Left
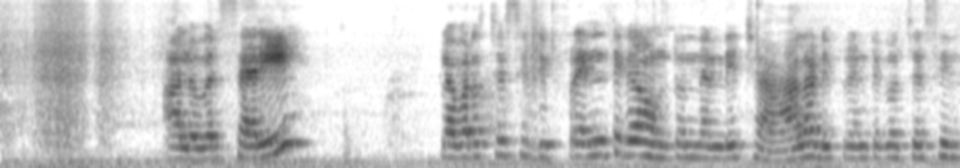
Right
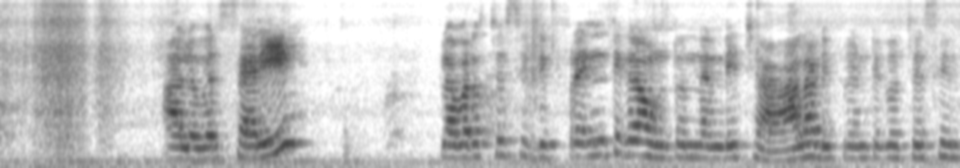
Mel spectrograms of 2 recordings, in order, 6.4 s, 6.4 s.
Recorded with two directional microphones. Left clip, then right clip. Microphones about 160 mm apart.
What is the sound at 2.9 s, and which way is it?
A woman's voice, centre (ahead or behind).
